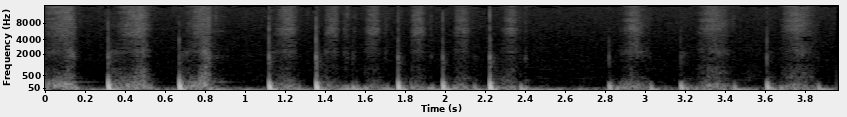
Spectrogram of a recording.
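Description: A hand-held colored pencil rubs dense shading strokes across flat cream drawing paper in a wire-bound spiral sketchbook. Twelve short, dull scratching strokes are heard, heavy in low tones with a faint airy hiss above. The strokes come in a quick, uneven rhythm with brief pauses between them.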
